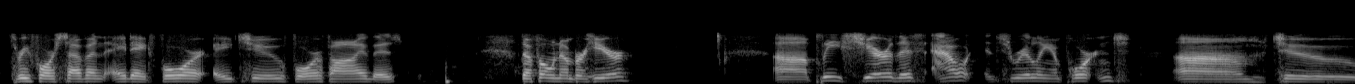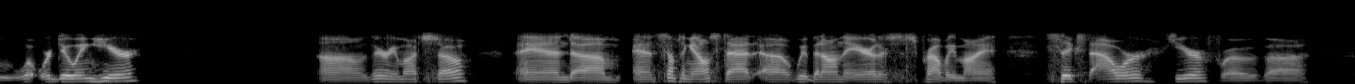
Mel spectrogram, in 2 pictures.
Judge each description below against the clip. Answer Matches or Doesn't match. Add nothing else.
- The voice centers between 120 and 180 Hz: Matches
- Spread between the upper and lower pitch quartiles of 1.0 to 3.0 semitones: Doesn't match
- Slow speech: Matches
